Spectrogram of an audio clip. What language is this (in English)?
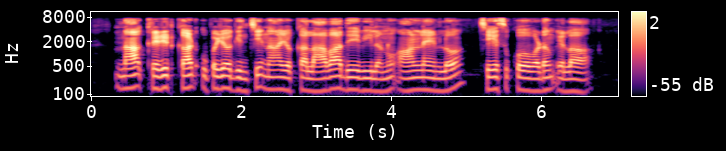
Telugu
